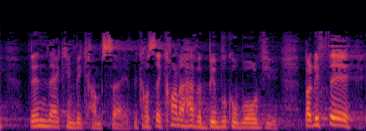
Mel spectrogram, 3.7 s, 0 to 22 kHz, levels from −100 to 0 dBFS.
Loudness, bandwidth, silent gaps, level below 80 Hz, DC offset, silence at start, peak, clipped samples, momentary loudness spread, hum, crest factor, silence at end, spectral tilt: -37 LUFS; 8.2 kHz; none; -78 dBFS; under 0.1%; 0 s; -18 dBFS; under 0.1%; 10 LU; none; 20 dB; 0 s; -5 dB/octave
